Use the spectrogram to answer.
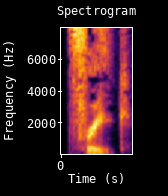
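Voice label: "Freak", English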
